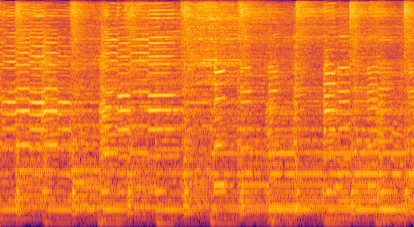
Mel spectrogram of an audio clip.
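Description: Big band playing an instrumental swing jazz passage: a saxophone section over keyboard and drum kit with a steady beat.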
